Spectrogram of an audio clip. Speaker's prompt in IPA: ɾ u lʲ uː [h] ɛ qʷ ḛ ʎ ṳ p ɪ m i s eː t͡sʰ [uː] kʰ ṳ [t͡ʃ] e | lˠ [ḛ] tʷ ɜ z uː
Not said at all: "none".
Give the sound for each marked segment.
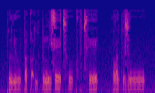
p, uː, t͡sʰ, e

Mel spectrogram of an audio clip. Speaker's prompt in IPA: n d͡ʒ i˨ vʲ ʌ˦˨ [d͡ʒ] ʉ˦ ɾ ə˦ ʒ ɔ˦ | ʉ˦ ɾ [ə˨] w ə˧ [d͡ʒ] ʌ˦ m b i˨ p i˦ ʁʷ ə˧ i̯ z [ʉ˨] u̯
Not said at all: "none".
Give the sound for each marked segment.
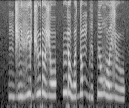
d͡ʒ, ʌ˨, d, ʉ˨

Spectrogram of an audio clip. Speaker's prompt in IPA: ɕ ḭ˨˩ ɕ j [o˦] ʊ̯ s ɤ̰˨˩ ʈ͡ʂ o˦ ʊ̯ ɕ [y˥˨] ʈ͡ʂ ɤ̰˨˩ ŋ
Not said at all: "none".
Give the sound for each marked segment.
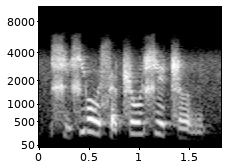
o˥˨, i˥˨

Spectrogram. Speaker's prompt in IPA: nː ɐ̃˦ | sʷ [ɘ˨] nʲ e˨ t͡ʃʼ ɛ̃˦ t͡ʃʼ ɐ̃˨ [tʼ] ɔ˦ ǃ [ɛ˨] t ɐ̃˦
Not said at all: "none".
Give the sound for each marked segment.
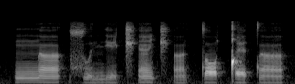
ɘ˨, tː, ɛ˦

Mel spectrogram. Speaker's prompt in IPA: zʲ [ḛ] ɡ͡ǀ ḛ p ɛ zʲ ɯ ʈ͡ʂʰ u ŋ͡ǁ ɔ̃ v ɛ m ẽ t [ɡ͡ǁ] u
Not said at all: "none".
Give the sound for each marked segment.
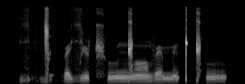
ḛ, ǁʰ

